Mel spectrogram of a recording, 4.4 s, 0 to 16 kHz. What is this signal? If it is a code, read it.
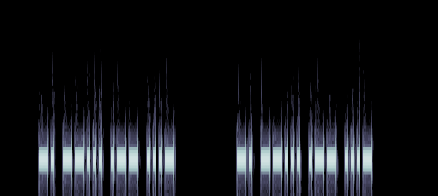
Morse code, heard as a keyed tone, about 40 wpm, 700 Hz. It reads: N7WV N7WV
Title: USA Call Signs - 4 Characters - Repeated 2x - 40wpm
